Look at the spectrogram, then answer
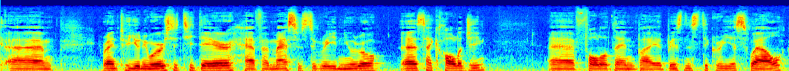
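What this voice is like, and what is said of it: Swiss accented English. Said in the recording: “You might hear the accent, so I'm originally from Switzerland, Zurich.”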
